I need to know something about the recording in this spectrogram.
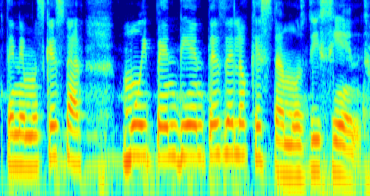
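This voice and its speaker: A woman's voice: a little high, animated, moderate pace, mellow. A woman teacher, giving a recorded lesson to children and stretching out syllables to demonstrate them.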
